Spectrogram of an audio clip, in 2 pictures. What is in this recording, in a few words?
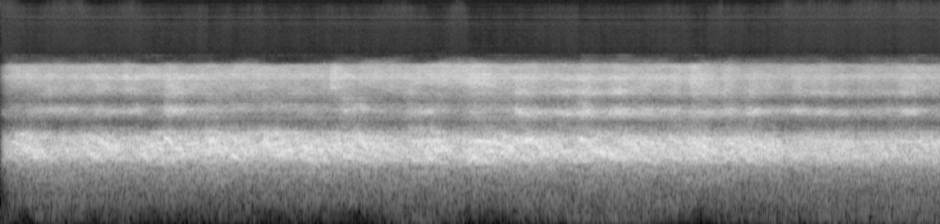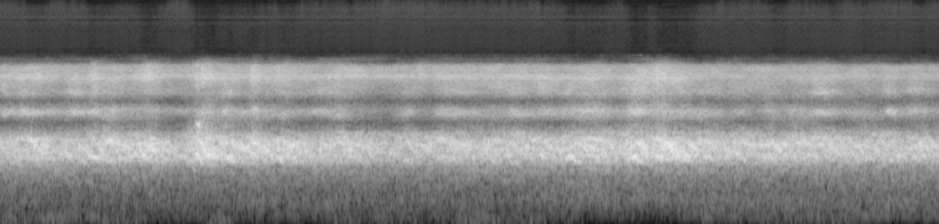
crows rapidly making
